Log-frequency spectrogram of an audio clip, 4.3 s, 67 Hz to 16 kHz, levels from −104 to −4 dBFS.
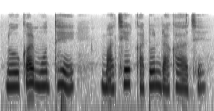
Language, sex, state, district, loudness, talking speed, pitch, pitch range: Bengali, female, West Bengal, Cooch Behar, -20 LUFS, 85 wpm, 230 Hz, 220-240 Hz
